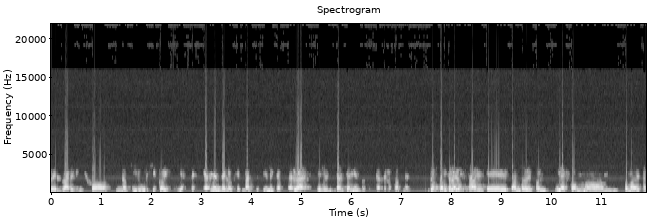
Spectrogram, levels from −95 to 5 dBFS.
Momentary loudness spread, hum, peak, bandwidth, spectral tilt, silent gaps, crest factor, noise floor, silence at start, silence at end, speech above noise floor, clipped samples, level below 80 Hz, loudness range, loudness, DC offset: 10 LU; 50 Hz at -50 dBFS; 0 dBFS; 8.4 kHz; -6.5 dB/octave; none; 12 dB; -31 dBFS; 0 s; 0 s; 19 dB; 0.1%; -46 dBFS; 3 LU; -13 LUFS; under 0.1%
